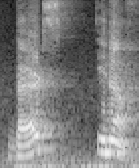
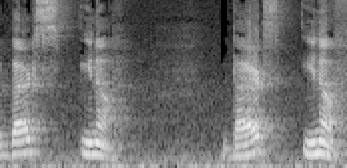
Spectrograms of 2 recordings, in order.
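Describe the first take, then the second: First: Said in the usual way. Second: Very slow, each word of "That's enough" drawn out; slow demo phrase. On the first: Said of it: "वहाँ क्या बोलेंगे". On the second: Shown as a demonstration. Teacher modelling the English reply for students, very slow. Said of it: "तो उसको English में बोलेंगे".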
